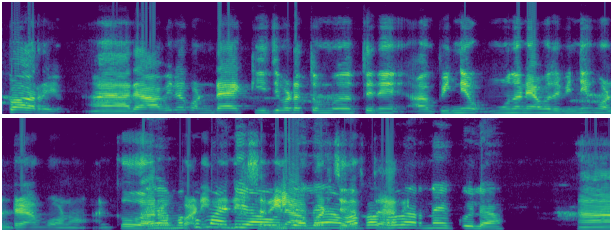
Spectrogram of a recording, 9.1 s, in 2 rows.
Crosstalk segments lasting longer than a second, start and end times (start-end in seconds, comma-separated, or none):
5.6-7.7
